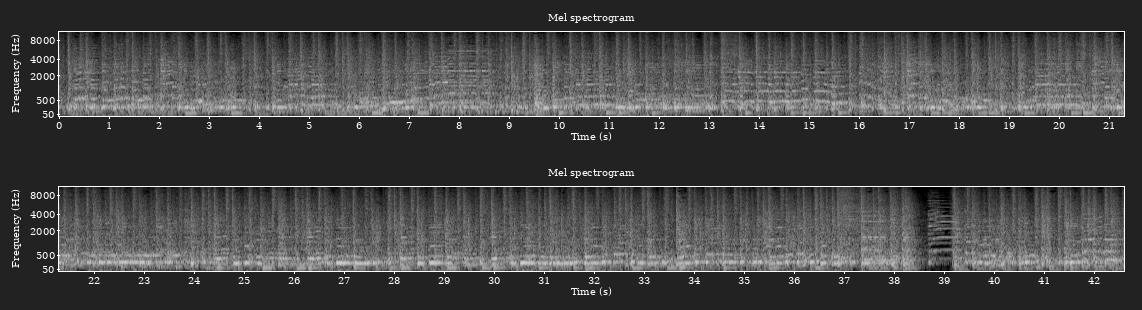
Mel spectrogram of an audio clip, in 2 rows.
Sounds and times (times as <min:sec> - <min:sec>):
Blues: 0:00.0 - 0:42.6
Guitar: 0:00.0 - 0:42.6
Jazz: 0:00.0 - 0:42.6.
